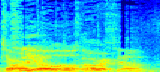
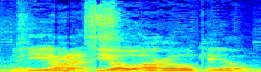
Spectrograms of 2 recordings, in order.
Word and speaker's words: Toroko: Or spell it? Toroko. T-O-R-O-K-O?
